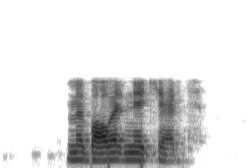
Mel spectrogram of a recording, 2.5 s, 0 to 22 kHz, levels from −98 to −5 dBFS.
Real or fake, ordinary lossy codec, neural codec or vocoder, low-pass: real; Opus, 32 kbps; none; 3.6 kHz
